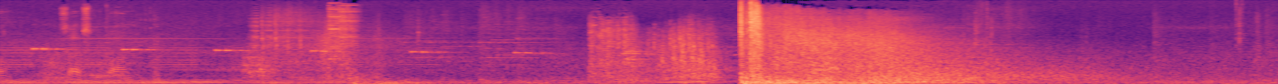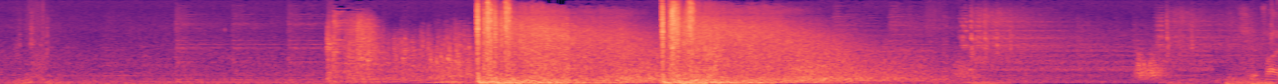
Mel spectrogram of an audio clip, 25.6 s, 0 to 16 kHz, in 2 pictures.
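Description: Heavy naval gun salvos of high-explosive shells in a World of Warships game, booming blasts around 7, 17 and 19 seconds with rolling decay, amid game ambience and someone talking throughout.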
